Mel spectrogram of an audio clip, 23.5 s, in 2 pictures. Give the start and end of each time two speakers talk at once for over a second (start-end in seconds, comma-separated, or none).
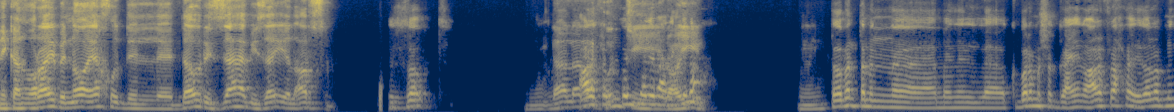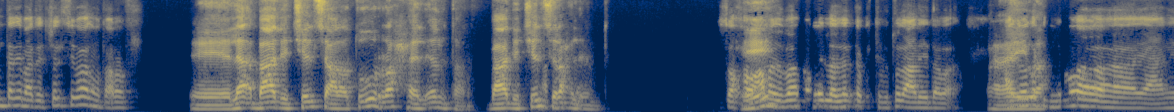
5.8-7.1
